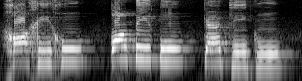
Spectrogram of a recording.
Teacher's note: Pangkal lidah ya, atau lidah bagian belakang, ada qaf dan kaf.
